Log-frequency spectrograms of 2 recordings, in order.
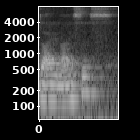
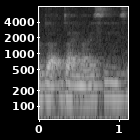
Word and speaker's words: Dionysus: an alternate for it Dionysus I believe is how you say it or Dionysus or something so we're going to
